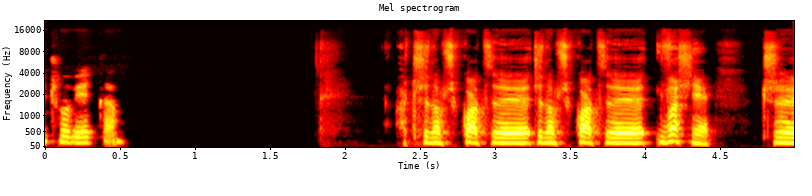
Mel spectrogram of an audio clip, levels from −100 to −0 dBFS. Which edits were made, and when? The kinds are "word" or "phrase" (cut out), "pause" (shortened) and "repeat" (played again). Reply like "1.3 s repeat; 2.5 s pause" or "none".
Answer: 3.3 s repeat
